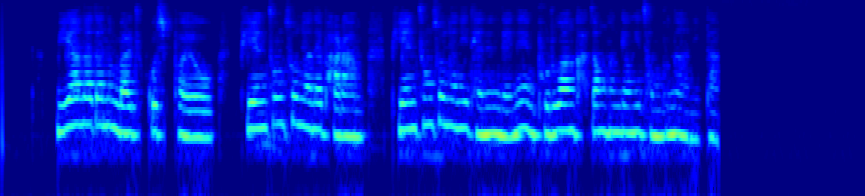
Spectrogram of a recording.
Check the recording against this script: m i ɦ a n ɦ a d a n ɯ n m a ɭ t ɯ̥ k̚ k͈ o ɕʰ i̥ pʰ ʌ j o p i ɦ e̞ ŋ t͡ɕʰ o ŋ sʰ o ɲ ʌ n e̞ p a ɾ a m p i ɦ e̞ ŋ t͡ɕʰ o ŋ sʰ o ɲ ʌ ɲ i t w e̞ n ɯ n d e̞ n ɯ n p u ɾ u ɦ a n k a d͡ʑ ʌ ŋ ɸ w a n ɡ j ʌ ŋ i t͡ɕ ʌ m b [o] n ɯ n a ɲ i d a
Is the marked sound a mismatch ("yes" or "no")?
yes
